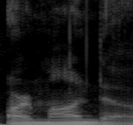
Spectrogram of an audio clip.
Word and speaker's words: Armando: It's pronounced Armando.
